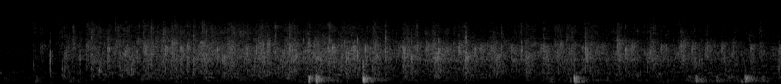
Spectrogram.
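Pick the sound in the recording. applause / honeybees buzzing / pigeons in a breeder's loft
applause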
